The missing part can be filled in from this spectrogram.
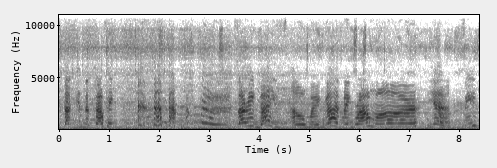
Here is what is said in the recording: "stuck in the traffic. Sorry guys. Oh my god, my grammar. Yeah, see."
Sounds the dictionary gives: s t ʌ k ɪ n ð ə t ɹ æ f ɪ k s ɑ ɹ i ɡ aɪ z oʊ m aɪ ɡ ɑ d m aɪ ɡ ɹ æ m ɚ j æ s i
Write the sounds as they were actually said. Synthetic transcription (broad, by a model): s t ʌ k ɪ n ð ə t ɑ p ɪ k s ɑ ɹ i ɡ aɪ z oʊ m aɪ ɡ ɑ d m aɪ ɡ ɹ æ m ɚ j æ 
